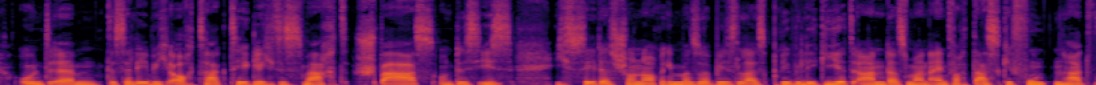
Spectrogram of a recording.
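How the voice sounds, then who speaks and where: A woman's voice: mid-range voice, dry recording. Upbeat woman hosting a podcast, dry sound. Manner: warm, affirming, asks questions. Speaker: podcast host. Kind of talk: interviewing.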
